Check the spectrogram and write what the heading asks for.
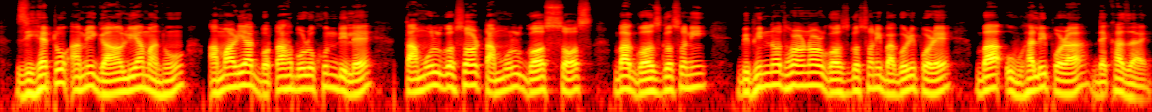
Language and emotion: Assamese, neutral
